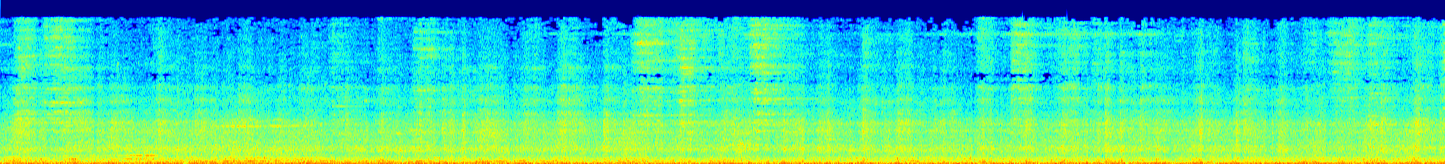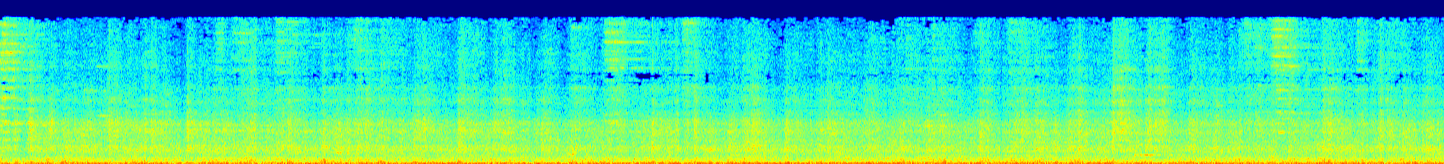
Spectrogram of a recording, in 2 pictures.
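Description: Covered hopper cars of a freight train rolling past: a steady heavy rumble of steel wheels on rail with scattered clicks. A faint wheel squeal comes in the first few seconds.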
